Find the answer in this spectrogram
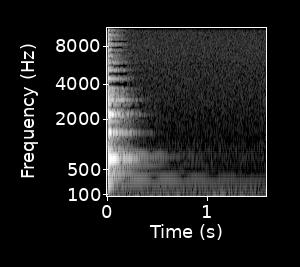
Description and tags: violin pizz non vib F#4
violin pizzicato "non vibrato"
